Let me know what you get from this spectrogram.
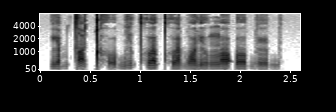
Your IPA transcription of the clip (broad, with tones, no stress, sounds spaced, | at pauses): y˨ b tˤ ɛ̰˦ ǃʰ o̰˨ b i˦ kʷʰ a˦ kʷʰ a˨ b ɔ˨ ɾʲ u˨ ŋ ɔ˦ ʔ o˦ b ʏ˨ b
